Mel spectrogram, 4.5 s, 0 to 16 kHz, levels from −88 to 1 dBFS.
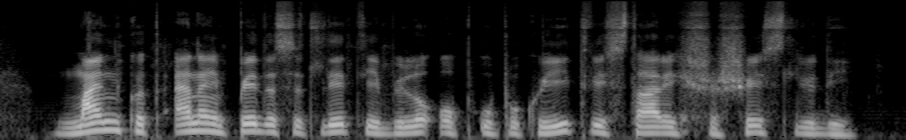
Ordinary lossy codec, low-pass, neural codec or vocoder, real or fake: Opus, 32 kbps; 14.4 kHz; none; real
